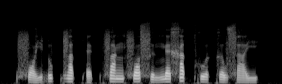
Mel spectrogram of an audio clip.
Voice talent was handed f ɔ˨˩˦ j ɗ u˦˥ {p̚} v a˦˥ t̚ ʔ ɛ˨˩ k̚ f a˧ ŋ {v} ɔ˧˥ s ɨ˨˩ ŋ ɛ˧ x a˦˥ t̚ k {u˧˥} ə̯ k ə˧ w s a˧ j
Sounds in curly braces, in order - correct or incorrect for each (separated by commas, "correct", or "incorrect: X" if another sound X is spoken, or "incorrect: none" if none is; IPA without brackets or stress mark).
correct, incorrect: f, incorrect: u˧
